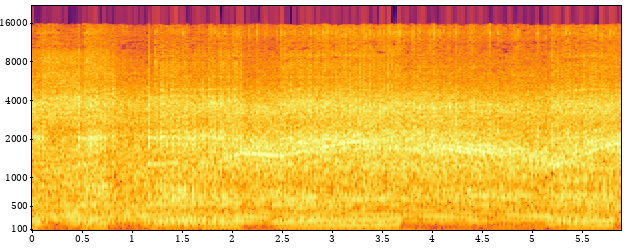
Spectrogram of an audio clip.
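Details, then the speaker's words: MBK 51 Hard Rock two-stroke moped's first run after reassembly, with the exhaust fitted, revving up and down with even firing. The light rattle is a vibrating toolbox; the engine itself sounds healthy. "Alors, on entend le bruit, en fait, le bruit, c'est la boîte à outils, là, qui vibre. Dans l'ancien, il n'y a pas de bruit."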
